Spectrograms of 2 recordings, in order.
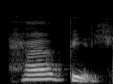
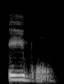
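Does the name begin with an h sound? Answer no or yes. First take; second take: yes; no. First: The name starts with an h sound. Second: The name starts without an h sound. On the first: The speaker calls it right. "but it's supposed to be what?" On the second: The speaker calls it wrong. "We don't pronounce the H in English, so we make it Abel"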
